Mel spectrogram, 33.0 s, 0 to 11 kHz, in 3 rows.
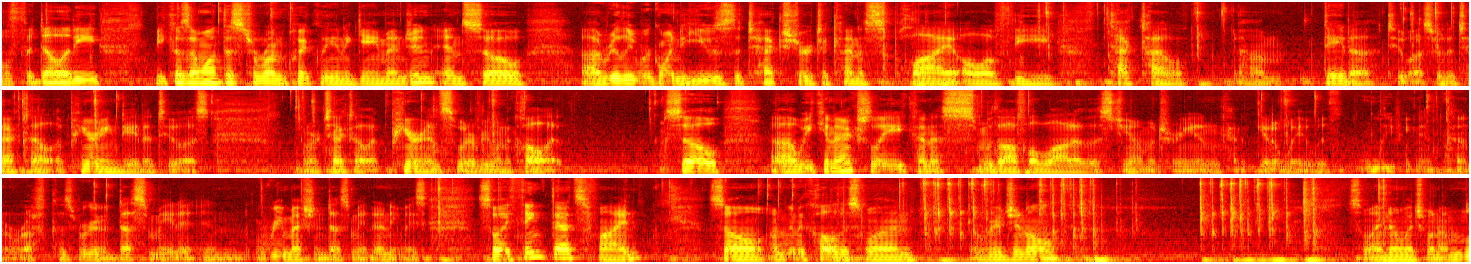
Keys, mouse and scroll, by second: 23.5 shift+click, 24.3 middle click, 25.4 shift+middle click, 25.7 middle click, 27.7 click, 27.8 click, 29.3 i, 30.0 BackSpace, 30.1 BackSpace.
